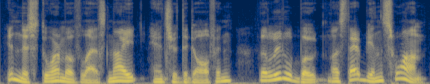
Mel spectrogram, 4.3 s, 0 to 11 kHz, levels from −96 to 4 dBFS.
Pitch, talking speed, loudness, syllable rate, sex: 130 Hz, 225 wpm, -16 LUFS, 5.5 syllables/s, male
